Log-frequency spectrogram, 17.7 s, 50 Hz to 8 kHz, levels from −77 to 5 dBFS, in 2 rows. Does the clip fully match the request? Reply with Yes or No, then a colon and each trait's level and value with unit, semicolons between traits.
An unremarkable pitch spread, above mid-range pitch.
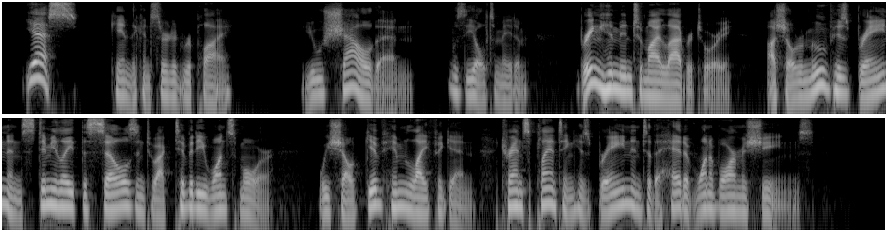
No: average, 4.9 semitones; low, 125 Hz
